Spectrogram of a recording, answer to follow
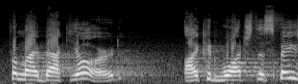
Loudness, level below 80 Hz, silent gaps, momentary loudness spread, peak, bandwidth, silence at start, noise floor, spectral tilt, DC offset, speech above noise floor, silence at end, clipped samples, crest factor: -11 LUFS; -50 dBFS; none; 9 LU; 0 dBFS; 13 kHz; 0.1 s; -37 dBFS; -5 dB/octave; under 0.1%; 27 dB; 0 s; 0.3%; 12 dB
